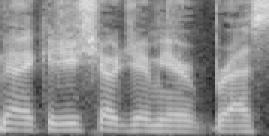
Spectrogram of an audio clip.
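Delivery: ordinary talk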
